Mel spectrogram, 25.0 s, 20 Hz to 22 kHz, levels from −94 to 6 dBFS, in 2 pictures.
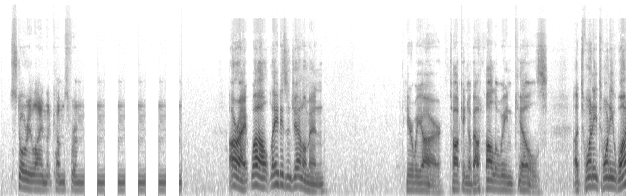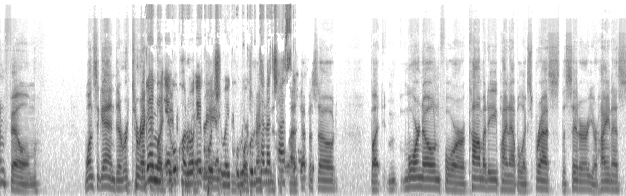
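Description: From 1.67 to 3.62 s there is a stutter with silent gaps. A 0.14 s burst repeats four times, every 0.41 s, with 0.27 s of digital silence between. A stalled stream replaying its last fragment is the likely cause.

From 15.83 to 18.88 s, speech is suppressed in double talk. The speech dips by up to about 15 dB, for roughly two seconds in all. An echo canceller ducking both overlapping talkers is the likely cause.

Within that span, echo leaks at 17.39 to 17.46 s, 18.46 to 18.51 s and 18.76 to 18.82 s. A 354 ms delayed copy returns, first about 10 dB, then about 20 dB below the speech. Uncancelled loudspeaker pickup is likely.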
